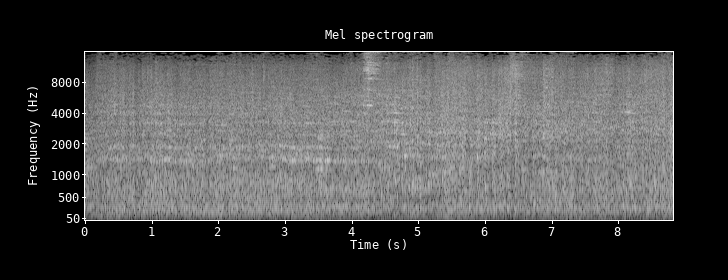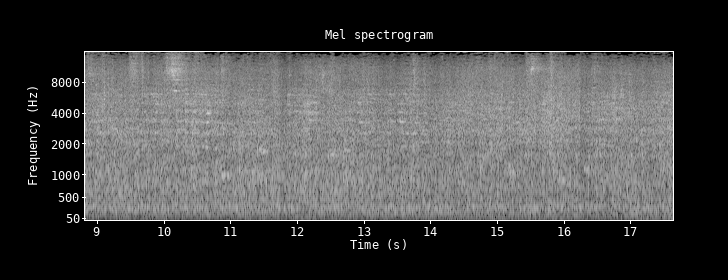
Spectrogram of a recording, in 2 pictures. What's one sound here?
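A long freight train rumbles steadily past on the tracks.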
